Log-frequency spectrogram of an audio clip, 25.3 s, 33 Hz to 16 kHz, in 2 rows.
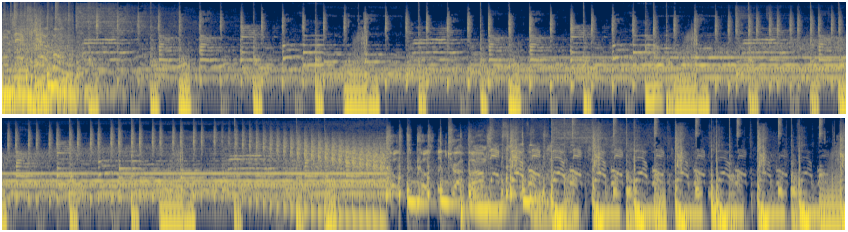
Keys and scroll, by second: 0.0 Delete, 13.6 ctrl+d.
